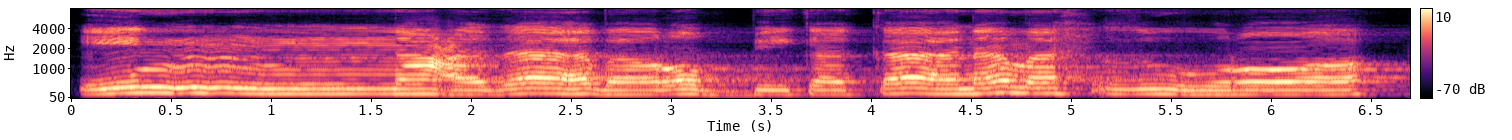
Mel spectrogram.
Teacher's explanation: یہاں پر واو مدہ ہے اور یہاں پر ایک زبر کے ساتھ الف پڑھیں گے اور را کو پر پڑھیں گے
